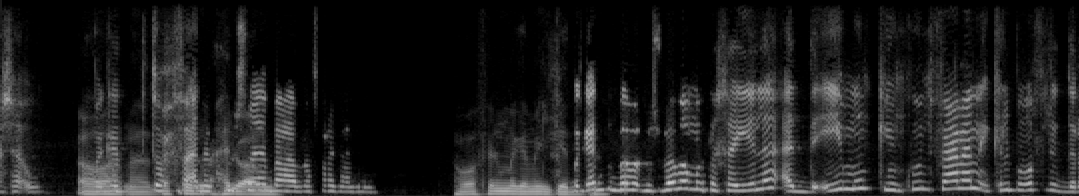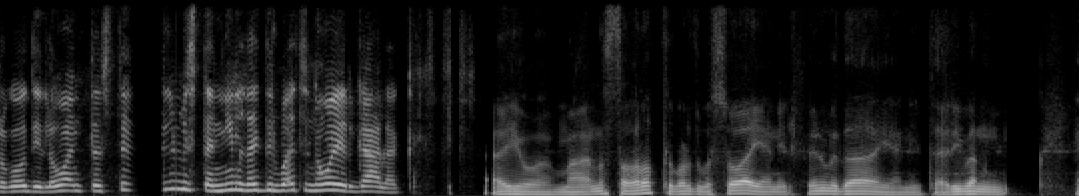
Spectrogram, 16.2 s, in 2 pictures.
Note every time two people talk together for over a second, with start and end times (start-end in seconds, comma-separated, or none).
0.7-2.1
